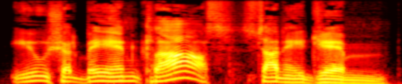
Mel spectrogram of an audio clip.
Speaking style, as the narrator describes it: one of them croaked

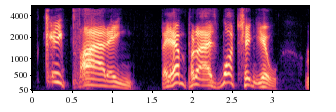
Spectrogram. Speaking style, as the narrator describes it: roared Ordermail

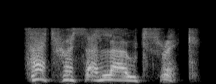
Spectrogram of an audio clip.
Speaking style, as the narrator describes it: rasped the other heart wraith

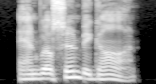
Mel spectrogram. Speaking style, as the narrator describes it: Streeter said

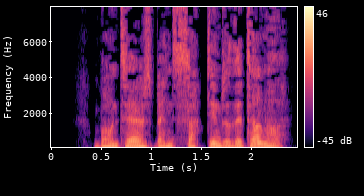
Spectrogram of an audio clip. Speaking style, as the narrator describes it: he gasped

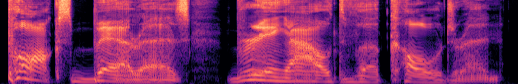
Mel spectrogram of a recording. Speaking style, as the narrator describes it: he bellowed

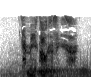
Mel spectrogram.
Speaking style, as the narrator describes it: she whispered to Luke

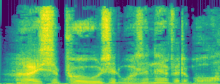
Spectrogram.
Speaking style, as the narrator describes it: he murmured

